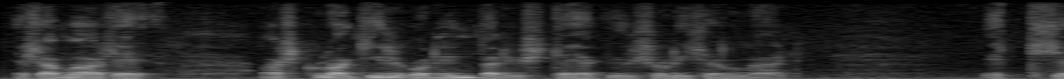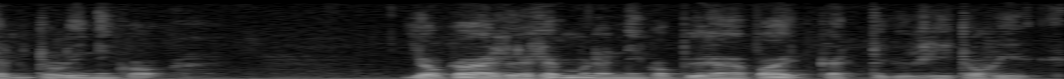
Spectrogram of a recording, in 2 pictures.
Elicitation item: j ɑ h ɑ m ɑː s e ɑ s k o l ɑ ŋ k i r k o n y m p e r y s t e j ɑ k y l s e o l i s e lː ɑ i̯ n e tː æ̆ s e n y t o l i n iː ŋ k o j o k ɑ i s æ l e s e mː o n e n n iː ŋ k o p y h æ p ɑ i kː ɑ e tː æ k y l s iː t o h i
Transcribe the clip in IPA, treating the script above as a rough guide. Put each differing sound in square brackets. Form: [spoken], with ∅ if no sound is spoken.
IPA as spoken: j ɑ [s] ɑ m ɑː s e ɑ s k o l ɑ ŋ k i r k o n y m p [æ] r y s t [æ] j ɑ k y l s e o l i s e lː ɑ i̯ n e tː æ̆ s e n y t o l i n iː ŋ k o j o k ɑ i s [e] l e s e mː o n e n n iː ŋ k o p y h æ p ɑ i kː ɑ e tː æ k y l s iː t o h i

